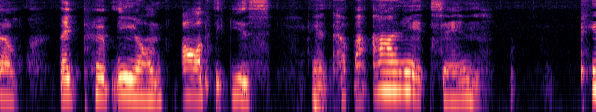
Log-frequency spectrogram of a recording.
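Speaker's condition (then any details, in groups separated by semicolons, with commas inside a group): Cerebral palsy; speech affected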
